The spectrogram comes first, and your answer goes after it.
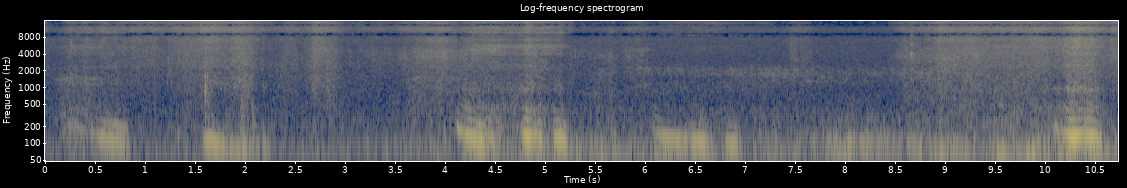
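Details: A large Labrador Retriever dog snoring loudly, deep rasping snores rising and falling in uneven bursts every one to two seconds, low and guttural.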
